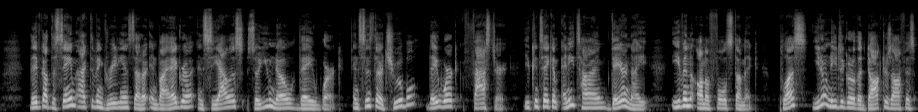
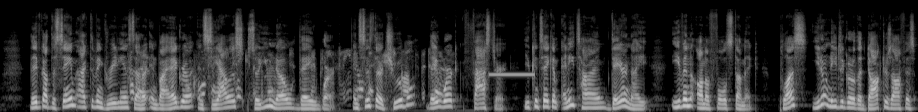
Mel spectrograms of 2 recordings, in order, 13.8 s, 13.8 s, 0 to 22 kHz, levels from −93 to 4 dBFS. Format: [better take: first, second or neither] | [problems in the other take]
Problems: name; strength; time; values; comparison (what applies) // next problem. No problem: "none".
first | phone ringing; noticeable; from 2 to 8 s; peak 7 dB below the speech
